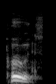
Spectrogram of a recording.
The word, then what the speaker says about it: Poots: is Poots he's like yeah Poots that's how you pronounce it Poots there's nothing funny about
